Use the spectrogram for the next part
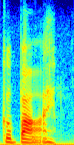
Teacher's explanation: the D in good starts sounding like the B in bye because it's simply too hard to move your lips from D to B.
